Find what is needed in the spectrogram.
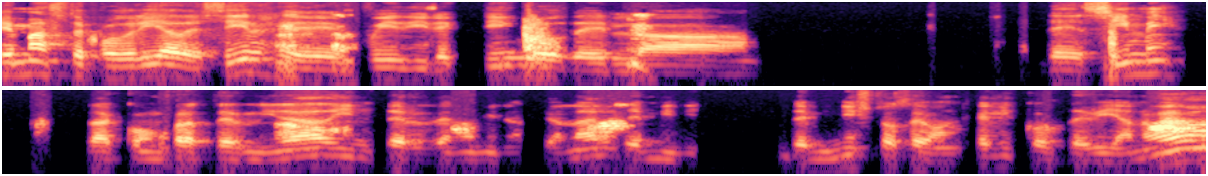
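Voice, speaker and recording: A man's very slow delivery with big swings in loudness. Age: 60s. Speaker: pastor and theology dean. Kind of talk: interview. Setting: online live stream.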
